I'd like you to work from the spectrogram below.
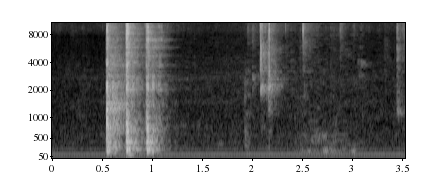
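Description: Eggs cracked into a pan for a sausage omelet give a quick burst of sharp cracks and taps, followed by softer, scattered clicks and knocks.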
